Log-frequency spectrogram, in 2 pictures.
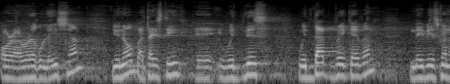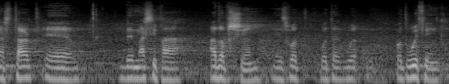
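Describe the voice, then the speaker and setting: A fairly high-pitched man with a Spanish accent, fairly even intonation and long, frequent pauses, over noticeable background noise. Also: moderate pace. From Spain. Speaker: company representative, panelist. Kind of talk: panel discussion. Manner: halting, many fillers.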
